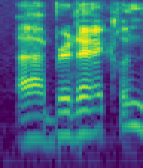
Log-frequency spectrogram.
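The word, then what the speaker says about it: Britt Ekland: Britt Eklund, I think so, yeah. Yeah, that's how her name is pronounced.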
